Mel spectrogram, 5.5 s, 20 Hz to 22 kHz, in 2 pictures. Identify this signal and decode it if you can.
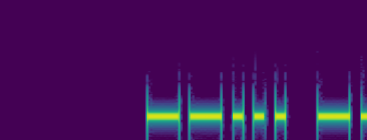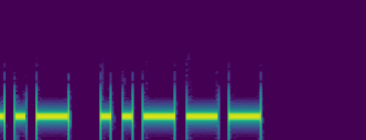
Morse code, heard as a keyed tone, about 15 wpm, 700 Hz. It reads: 7X2
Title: Callsign Prefixes for Top 100 DXCC - 15wpm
